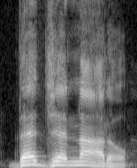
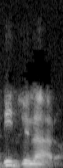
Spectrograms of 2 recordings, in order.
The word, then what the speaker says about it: DeGennaro: DeGennaro. De Gennaro. Yes, sir. So De Gennaro, not Di Gennaro. DeGennaro. Yeah, DeGennaro. DeGennaro. D-E. Saying it right. So like San Gennaro, DeGennaro. Well, so one of the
